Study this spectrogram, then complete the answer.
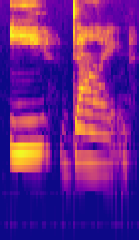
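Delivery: Edine with the vowel as I, eh-DINE; Edine, the A dropped, ending in a long I sound. Shown as a demonstration. Teaching Elvish pronunciation, Edine said slowly and clearly. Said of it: "just say the I".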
